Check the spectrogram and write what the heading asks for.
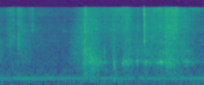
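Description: Cardboard box being handled and its flaps opened: faint rustling scrapes and a few light taps of cardboard, most of them around a second in.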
